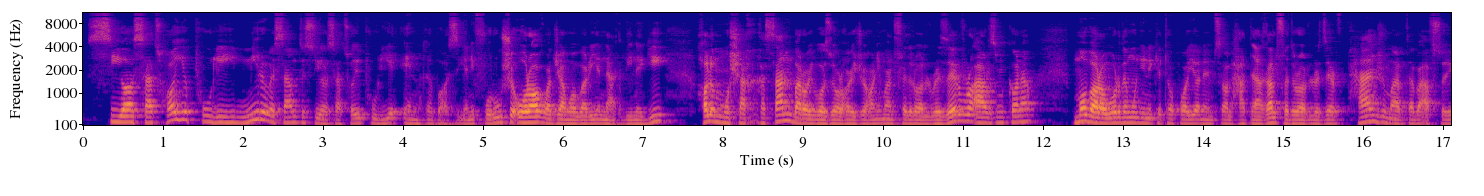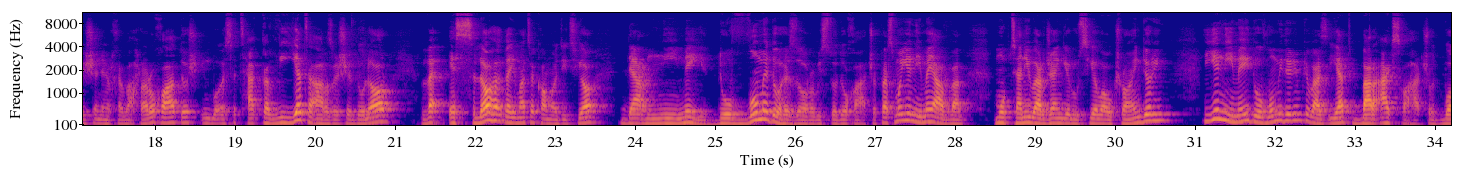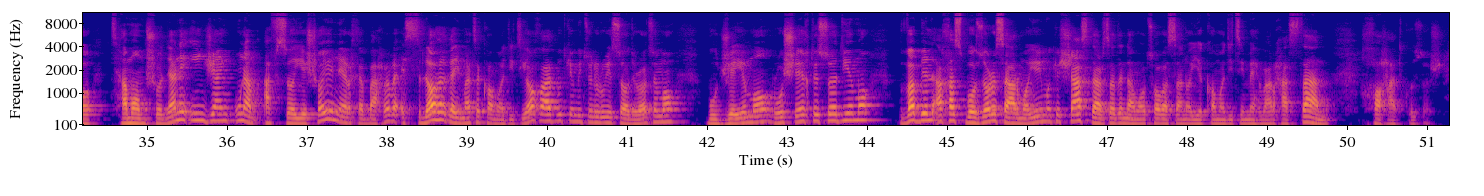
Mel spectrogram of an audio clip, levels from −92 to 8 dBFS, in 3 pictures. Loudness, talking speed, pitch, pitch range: -25 LUFS, 145 wpm, 145 Hz, 125-175 Hz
